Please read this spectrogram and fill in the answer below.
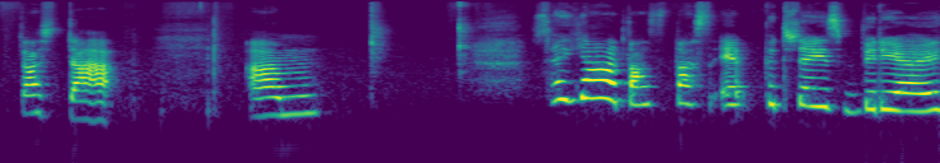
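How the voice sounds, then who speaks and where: A woman speaks in a raised, projected voice against noticeable background noise. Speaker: booktuber. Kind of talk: casual vlog book haul. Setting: home filming room. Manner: fast; animated.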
